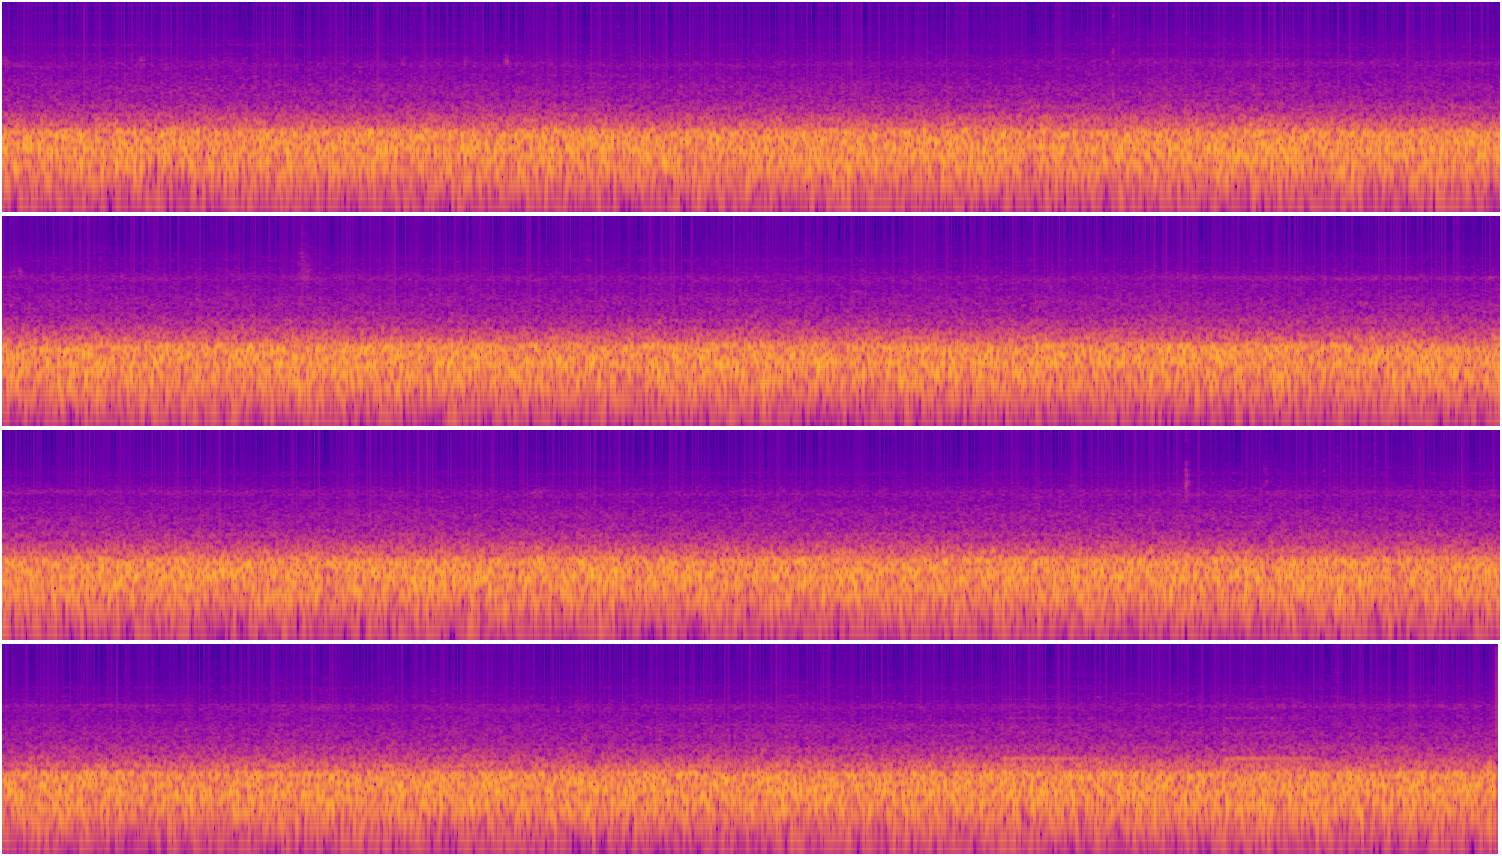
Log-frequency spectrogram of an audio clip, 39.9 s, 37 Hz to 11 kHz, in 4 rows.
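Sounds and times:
jet airliner cabin roar: 0.0 - 39.9.

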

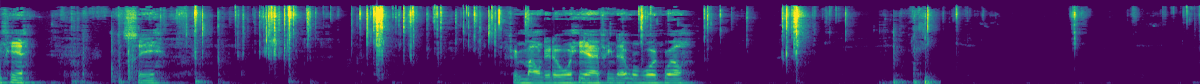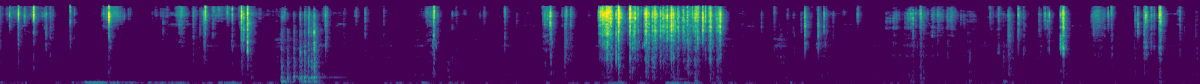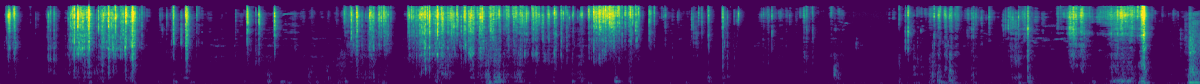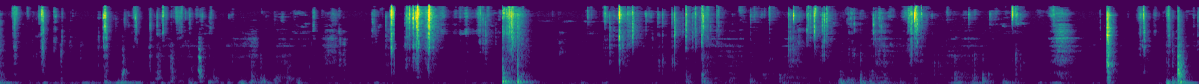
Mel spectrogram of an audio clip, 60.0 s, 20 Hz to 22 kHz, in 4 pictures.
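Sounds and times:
tape being cut and peeled: 3.2 - 6.3, 9.8 - 10.2, 42.6 - 44.5.

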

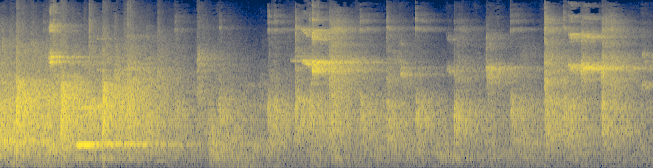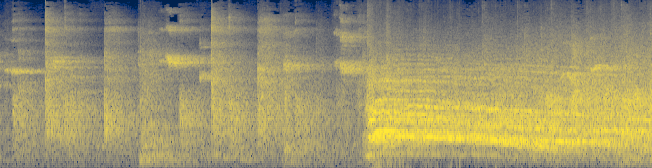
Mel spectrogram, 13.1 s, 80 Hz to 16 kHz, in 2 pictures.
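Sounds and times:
table tennis ball bouncing: 0.6 - 10.2.

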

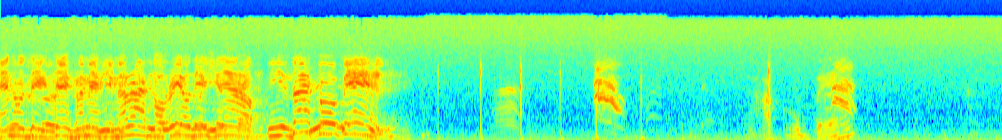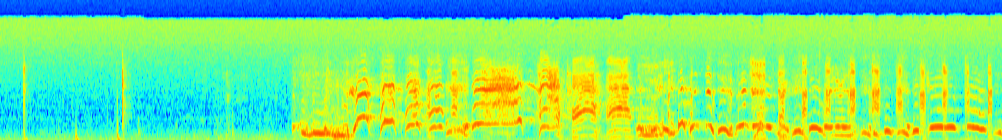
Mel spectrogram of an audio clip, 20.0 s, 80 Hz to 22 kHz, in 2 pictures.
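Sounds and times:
low steady hum: 0.0 - 20.0
people laughing: 13.0 - 20.0.

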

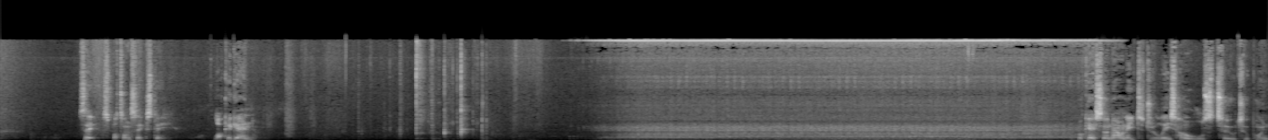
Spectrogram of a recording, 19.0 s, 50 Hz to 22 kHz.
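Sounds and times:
mill spindle motor running: 8.6 - 16.8.

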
